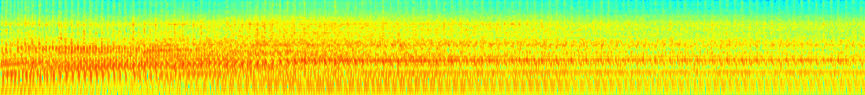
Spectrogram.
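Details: Lawn Boy two-stroke mower after fine tuning, previously rich with low revs: steady even buzz, quick regular firing beat, no misses or surging; runs smoothly.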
